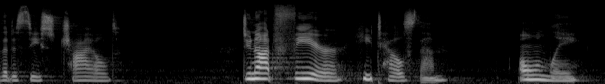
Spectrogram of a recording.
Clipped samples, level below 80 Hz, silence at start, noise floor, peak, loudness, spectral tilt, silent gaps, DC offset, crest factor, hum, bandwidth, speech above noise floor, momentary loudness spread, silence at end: under 0.1%; -68 dBFS; 0 s; -65 dBFS; -8 dBFS; -27 LUFS; -4.5 dB/octave; none; under 0.1%; 20 dB; none; 17 kHz; 38 dB; 15 LU; 0.25 s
